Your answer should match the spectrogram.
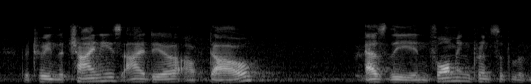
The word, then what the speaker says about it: Tao: is Paul the Dao Tao pronounced Dao in the Mandarin dialect Tao in the changhai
